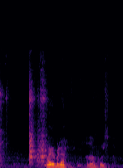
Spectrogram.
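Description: Steel kitchen utensils clinking and clattering against each other, a short clatter about half a second in.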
